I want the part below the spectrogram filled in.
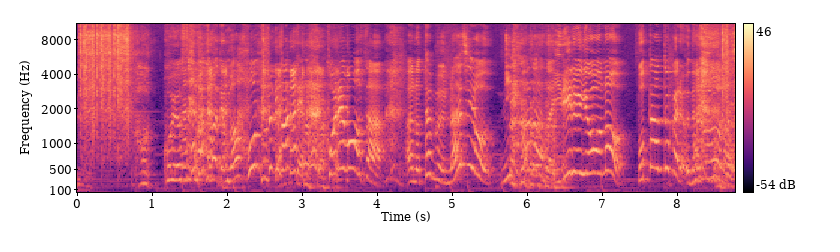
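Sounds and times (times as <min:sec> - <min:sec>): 
film SLR camera shutter clicking: 0:00.0 - 0:00.8
speech: 0:00.0 - 0:08.7
laughter: 0:01.4 - 0:03.8, 0:05.7 - 0:06.6, 0:08.2 - 0:08.7.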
